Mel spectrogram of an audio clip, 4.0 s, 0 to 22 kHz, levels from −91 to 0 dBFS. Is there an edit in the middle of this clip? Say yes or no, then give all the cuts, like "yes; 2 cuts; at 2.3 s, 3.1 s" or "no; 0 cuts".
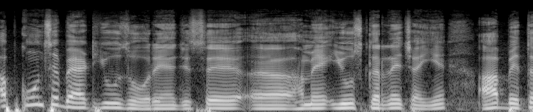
no; 0 cuts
